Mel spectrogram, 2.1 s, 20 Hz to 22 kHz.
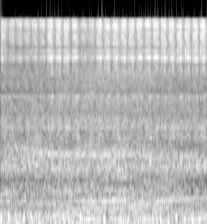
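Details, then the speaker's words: Yamaha Mio 125 after repair of a corroded green TPS signal wire that caused stumbling and MIL code 15, TPS set to 18: small engine ticks over at a smooth, steady idle with no misses; running normally. "Oke Beb Hehehe oke menjadi motornya udah kembali normal Ya"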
